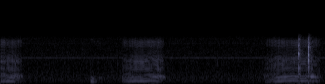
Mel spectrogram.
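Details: Cat snoring during sleep, said to genuinely snore like this: three drawn-out, buzzy, moaning breath sounds separated by quiet pauses, with a small snort between.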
